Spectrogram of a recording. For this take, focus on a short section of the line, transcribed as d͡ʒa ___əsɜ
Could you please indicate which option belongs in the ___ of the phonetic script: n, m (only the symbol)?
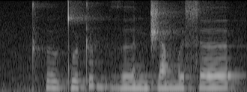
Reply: m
